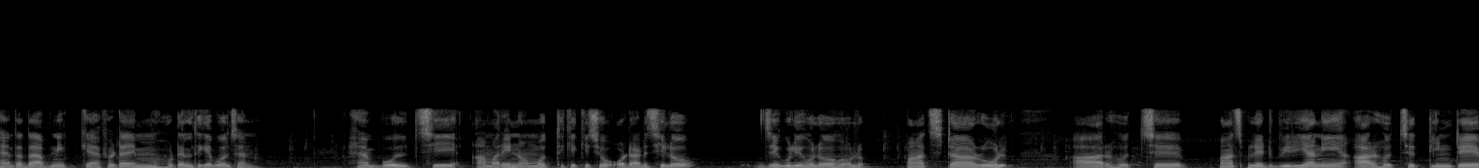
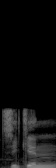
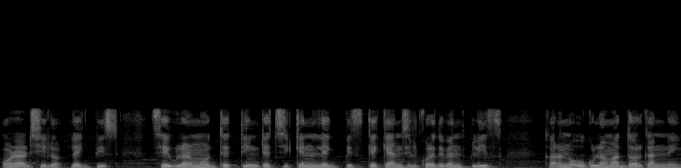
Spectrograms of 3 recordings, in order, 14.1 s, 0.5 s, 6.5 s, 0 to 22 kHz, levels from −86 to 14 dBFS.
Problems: none marked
